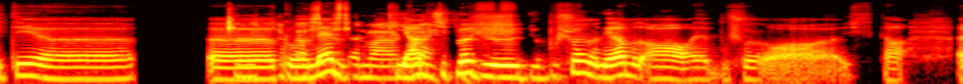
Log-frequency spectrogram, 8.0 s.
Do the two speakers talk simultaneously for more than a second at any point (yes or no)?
yes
